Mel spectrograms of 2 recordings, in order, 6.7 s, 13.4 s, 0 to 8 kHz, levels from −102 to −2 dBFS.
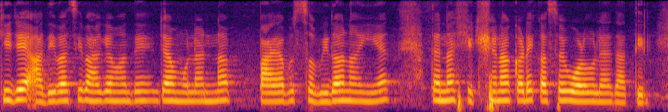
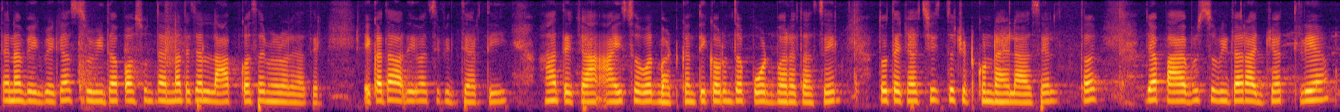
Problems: constant background noise, background conversations at intervals, echo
